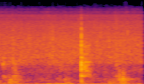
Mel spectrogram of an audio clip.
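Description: Cabbage, broccoli and carrot stir-frying for chicken chow mein, a soft steady sizzle with one sharp scrape of a utensil in the pan and faint stirring sounds.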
